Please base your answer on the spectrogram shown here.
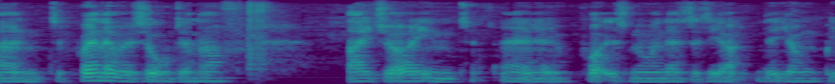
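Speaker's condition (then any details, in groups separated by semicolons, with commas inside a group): Cerebral palsy; present from birth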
